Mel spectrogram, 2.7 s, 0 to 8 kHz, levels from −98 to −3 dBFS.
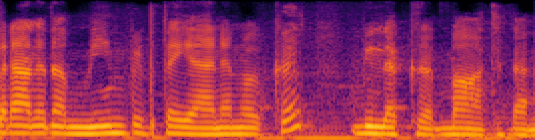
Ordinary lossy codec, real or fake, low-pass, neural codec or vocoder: none; fake; none; codec, 16 kHz, 1 kbps, X-Codec, HuBERT features, trained on general audio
